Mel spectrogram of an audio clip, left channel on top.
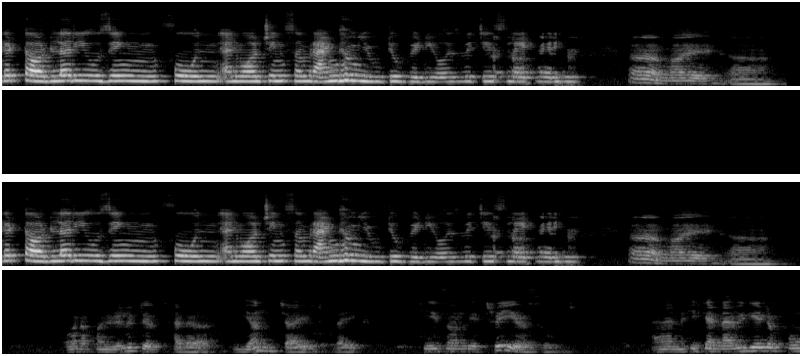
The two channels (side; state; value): left; drops out; at 7.8 s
